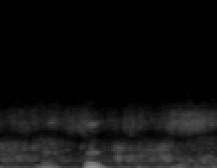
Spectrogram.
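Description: A pause in a man's recorded talk: steady tape hiss, with a brief, short vocal sound about a second in and a fainter one just before it.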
